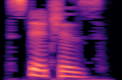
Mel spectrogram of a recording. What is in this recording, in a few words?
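"stitches", English, British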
